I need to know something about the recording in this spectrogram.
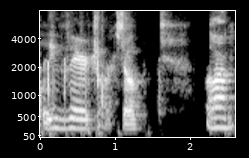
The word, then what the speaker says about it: varchar: what we call a very char so um some people pronounce their varchar i say very true um and this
